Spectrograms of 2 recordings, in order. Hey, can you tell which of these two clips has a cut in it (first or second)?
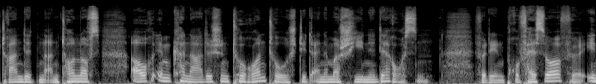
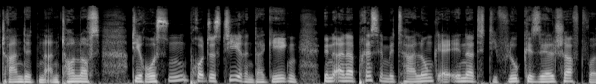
second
